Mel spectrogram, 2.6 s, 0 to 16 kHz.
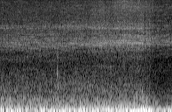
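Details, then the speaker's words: Owner-operator flatbed truck idling with a load of insulation at the Wyoming I-80 port of entry. A steady high hiss of escaping air sits over the low diesel rumble. The air dryer is leaking, and it was then fixed by bypassing it, splicing the airlines together. "That's my air dryer is leaking. So, what I'm going to do is bypass my air dryer."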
